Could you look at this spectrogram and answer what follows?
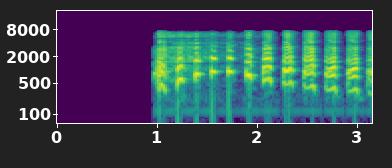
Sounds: Laughter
